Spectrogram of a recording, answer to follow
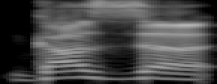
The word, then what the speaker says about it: Gaza: were killed were already Yes Gaza is the is the actual pronunciation but like I mean it doesn't matter receiving treatment for traumas that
